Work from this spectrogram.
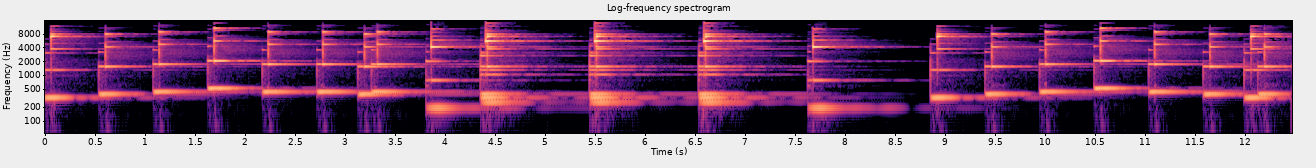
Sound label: music box; bastion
